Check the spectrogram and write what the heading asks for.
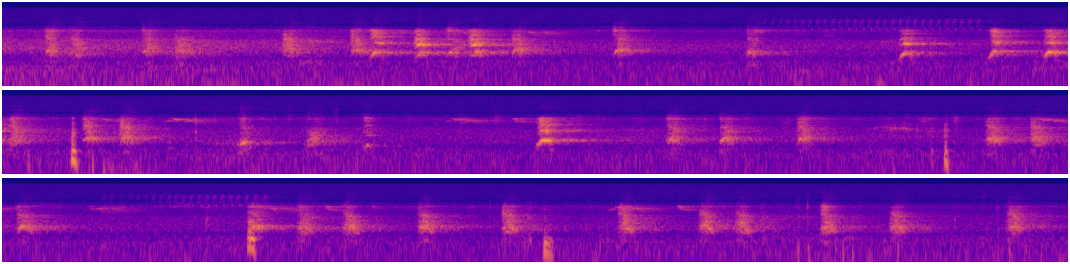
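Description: Dogs barking excitedly in short, high yaps, coming singly and in quick runs of several with brief gaps between.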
